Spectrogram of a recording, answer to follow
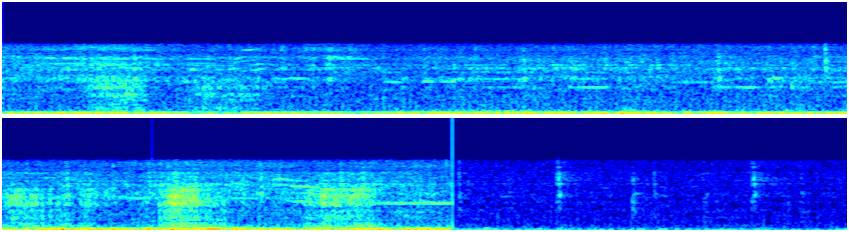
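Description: Wind buffeting the microphone of a body-worn camera on a moving skier, with skis scraping over packed snow: a heavy low rumble that swells around four to six seconds in, then drops off suddenly to a faint hiss about six and a half seconds in.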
